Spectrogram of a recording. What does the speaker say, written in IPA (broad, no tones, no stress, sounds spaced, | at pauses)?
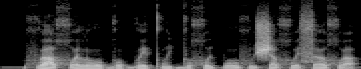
xʷ a χʷ ɐ l o ɡ o ɡʷ e kʷʼ i ɡ u χʷ i p o xʷ ɨ ʃ a χʷ e s ɐ χʷ a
